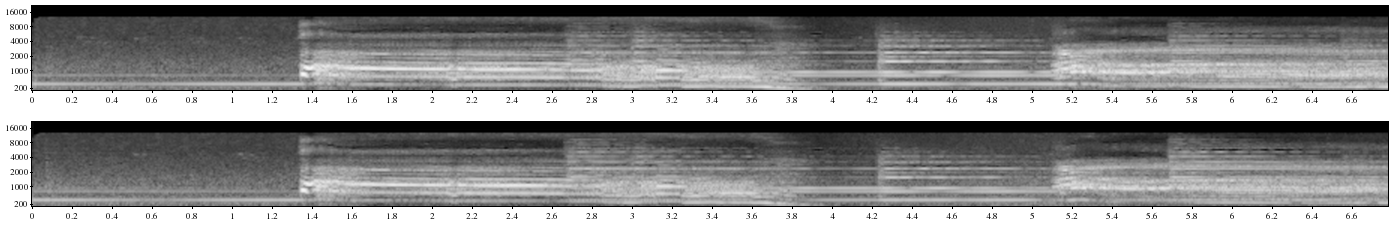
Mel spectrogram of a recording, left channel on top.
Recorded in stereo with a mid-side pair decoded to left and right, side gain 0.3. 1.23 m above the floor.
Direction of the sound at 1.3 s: 25° left.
